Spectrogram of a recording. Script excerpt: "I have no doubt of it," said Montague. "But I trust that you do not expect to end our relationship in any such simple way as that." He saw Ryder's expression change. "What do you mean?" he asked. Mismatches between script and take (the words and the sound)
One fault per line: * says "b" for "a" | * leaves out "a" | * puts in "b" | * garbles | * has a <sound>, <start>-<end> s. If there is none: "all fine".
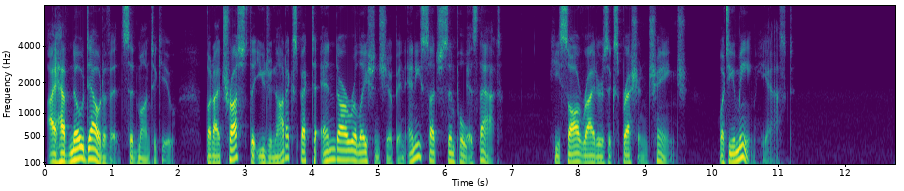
* leaves out "way"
